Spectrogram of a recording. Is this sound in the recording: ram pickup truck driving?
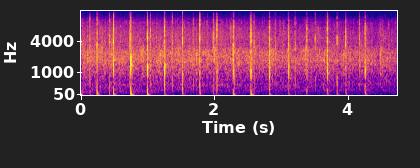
no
